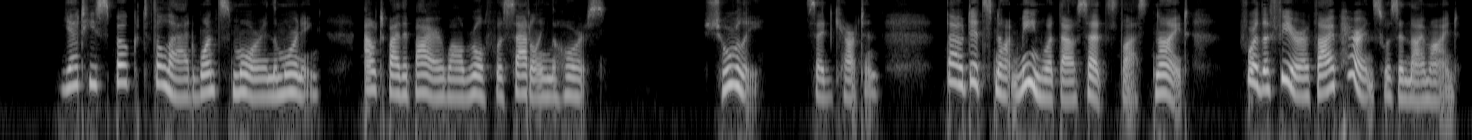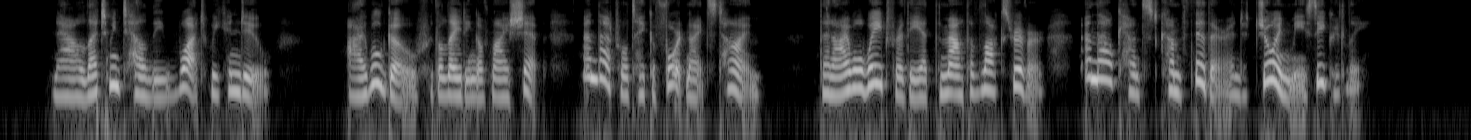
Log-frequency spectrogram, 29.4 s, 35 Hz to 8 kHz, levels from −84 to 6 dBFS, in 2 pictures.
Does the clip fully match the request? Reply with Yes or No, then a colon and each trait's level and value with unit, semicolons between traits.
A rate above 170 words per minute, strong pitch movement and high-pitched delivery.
Yes: average, 180 wpm; wide, 5.8 semitones; high, 215 Hz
